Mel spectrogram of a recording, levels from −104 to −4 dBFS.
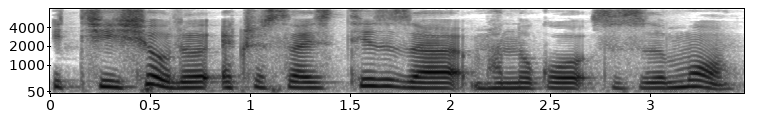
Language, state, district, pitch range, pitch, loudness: Chakhesang, Nagaland, Dimapur, 185-225 Hz, 200 Hz, -15 LUFS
